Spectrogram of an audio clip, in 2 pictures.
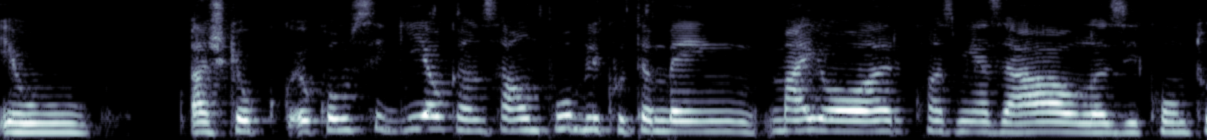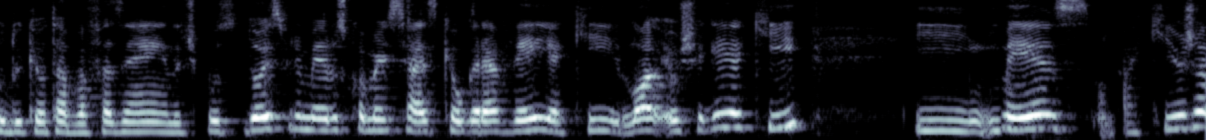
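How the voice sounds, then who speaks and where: At a moderate pace, a dark, mellow voice with ordinary pitch variation comes through on a very clean recording with a silent background. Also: woman. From southern Brazil, Santa Catarina. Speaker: voice-over artist and yoga teacher. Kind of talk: podcast interview. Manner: relaxed, conversational.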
